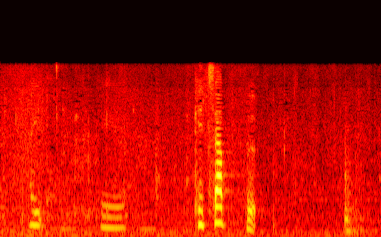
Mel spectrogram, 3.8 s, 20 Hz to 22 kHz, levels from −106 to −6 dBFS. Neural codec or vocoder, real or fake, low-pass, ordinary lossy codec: none; real; 7.2 kHz; none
